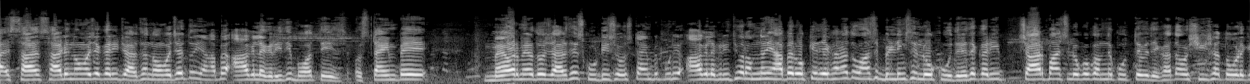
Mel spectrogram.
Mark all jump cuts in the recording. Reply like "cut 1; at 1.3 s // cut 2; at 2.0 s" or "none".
none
